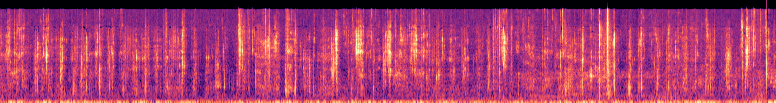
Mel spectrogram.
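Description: Close-miked wet chewing and biting of cooked sea snails (cat's-eye snails), with many small, irregular clicks and smacks as the meat is pulled from the shells and eaten.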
